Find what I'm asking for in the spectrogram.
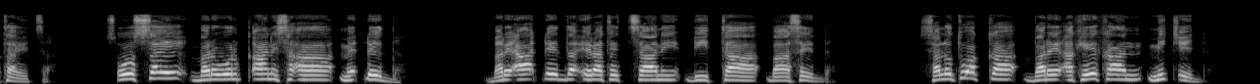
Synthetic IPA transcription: t̪ɐjet͡sːɐ̰ | t͡sʼo̞ːsːɐjbɐɾɛwɔlkʼːaːnsɐʔaːmɛɗːe̞ːd̪ːɐ | bɐɾɛaːɗːe̞ːd̪ːɐʔɛɾɐt̪ɛt͡sːaːnbiːt̪ːaːbaːse̞ːd̪ːɐ | sɐlɔt̪ʊwaːkːɐbɐɾɛʔɐke̞ːkaːnmɪt͡ʃʼːe̞ːd̪ːɐ̥

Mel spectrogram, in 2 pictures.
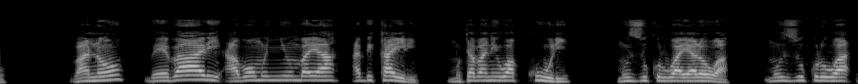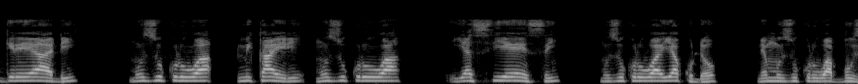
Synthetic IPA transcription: βano̞ | βe̞βaliʔaβo̞ːmuɲːuːmbajaːbikaiɾḭ | mutaβaniwakːuːli | muzukuluwajalo̞wa | muzukuluwaɡiɾejadi | muzukuluwa | mikaiɾimuzukuluwa | jasiesi | muzukuluwajakudo̞ | ne̞muzukuluwabuz

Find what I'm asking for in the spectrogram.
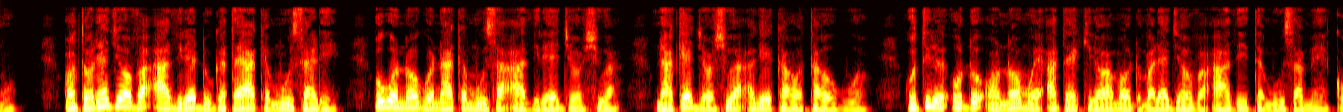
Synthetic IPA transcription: o | ɔtɔɾead͡ʒɛhɔvaʔaðiɾɛduːɡatajakɛmusaɾe | oɣwɔnɔɣwɔnakɛmusa̰ʔaðiɾɛd͡ʒɔʃua | nakɛd͡ʒɔʃuaʔaɣekaɔtaoɣwɔ | ɣotiɾeʔodoʔɔnɔmwɛʔatɛkiɾɛwamaodomaɾead͡ʒɛhɔva̰ʔaðetɛmusamɛk

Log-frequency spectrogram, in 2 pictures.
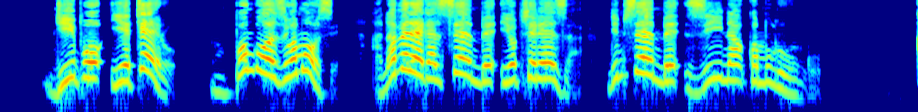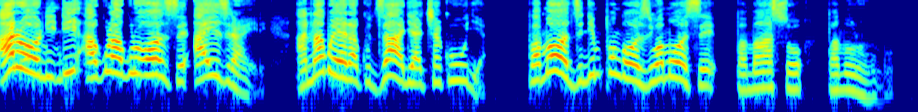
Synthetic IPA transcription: ndipɔjɛtɛɾɔ̰ | m̩pɔŋɡɔziwamɔsɛ̥ | a̰napɛɾɛk̬an̩sɛmbɛjɔpʰɛɾɛza̰ | ndim̩sɛmbɛzinakwamuluːŋɡu | aɾɔnindiʔakuluak̬uluɔnsɛʔais̬ɾaɛ̰li | anaɓwɛɾakud͡zaɗjat͡ʃakuɗja | pamɔd͡zindim̩pɔŋɡɔziwamɔsɛ | pamasɔ | pamulṵːŋɡu

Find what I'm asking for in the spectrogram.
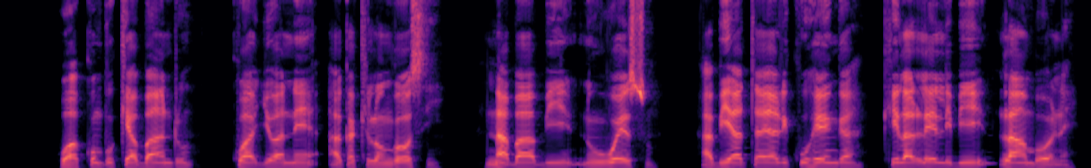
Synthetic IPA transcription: waːkɔmbukiabandu | kwaɟwanɛa̰kakilɔŋɡɔsi | nababinuːwɛsu | a̰bijatajalikuɦɛŋɡakʰilalɛlibilambɔnɛ̰

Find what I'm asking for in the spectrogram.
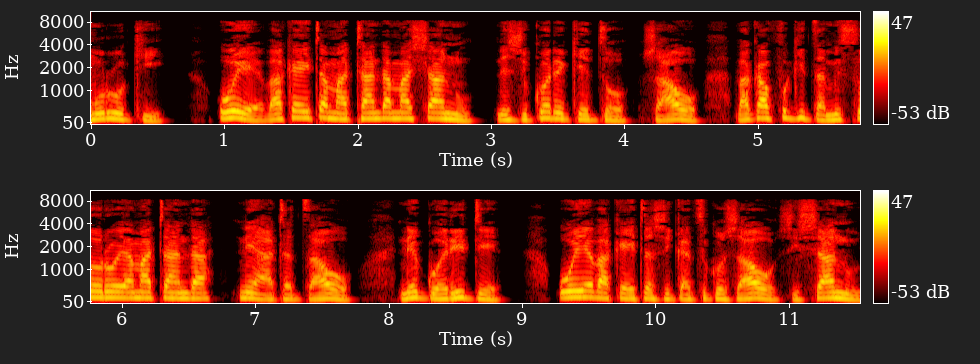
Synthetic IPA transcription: uɾuki | uje̞ʋakaitamatandamaʃanune̞ʐiko̞ɾe̞ke̞d͡zo̞ʐ̥aʋo̞ʋak̬afuk̬id͡zamiso̞ɾo̞jamatanda | ne̞ɦatad͡zaːʋo̞ | ne̞ɡʱo̞ɾiːdʱe̞ | uje̞ʋakaitaʐiɡʱad͡ziko̞ʐaʋo̞ʐ̥iʃanu

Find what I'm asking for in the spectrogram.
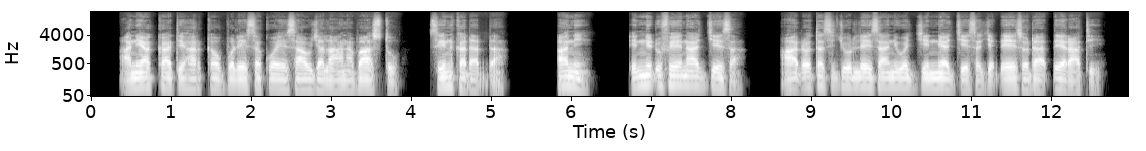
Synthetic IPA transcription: ʔɐ̰nɪɐkːaːt̪ɪɦɐɾkɐɔbːɔle̞ːsːɐkɔesaːwʊd͡ʒɐlaːnɐbaːst̪ʊ | sɪːŋkɐᶑɐ̰ᶑɐ̰ | ʔɐnɪ | ʔɪnːɪᶑʊfe̞ːnɐːd͡ʒːe̞ːsɐ̰ | ha̰ːᶑɔt̪ɐsɪd͡ʒo̞ːlːe̞ːɪsaːniːwɐd͡ʒːɪnːɪɐd͡ʒːe̞ːsɐd͡ʒɛᶑe̞ːsɔd̪aːᶑːe̞ːɾa̰ːt̪ɪ̰

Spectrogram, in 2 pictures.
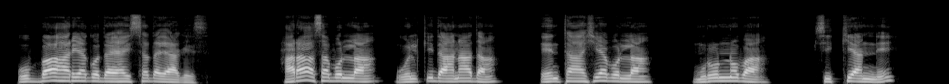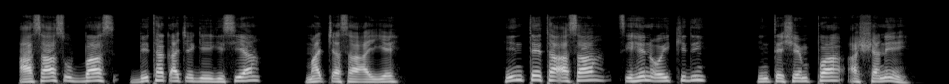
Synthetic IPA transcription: ʔʊbːaːhɐɾɪjaɡɔd̪ɐjhɐjsːɐd̪ɐjaːɡḛːs | hɐɾɐːsɐbɔlːɐwɔlkʼːɪd̪aːnaːd̪ɐ | ɛnt̪ːɐhɐʃ̬ɪjabɔlːɐ | mʊɾɔnːɔbaː | sɪkːɪjanːɛ | ʔɐsaːsʊbːaːsbɪt̪ɐkʼɐt͡ʃʼɛɡiːɡɪsɪja | mɐt͡ʃʼːɐsaːɐjːɛ | hɪnt̪ːɛt̪ɐʔːsaːt͡sʼɪhɛnɔjkːɪd̪ɪ | hɪnt̪ːɛʃɛmpːʊaːʔɐ̰ʃːɐneː

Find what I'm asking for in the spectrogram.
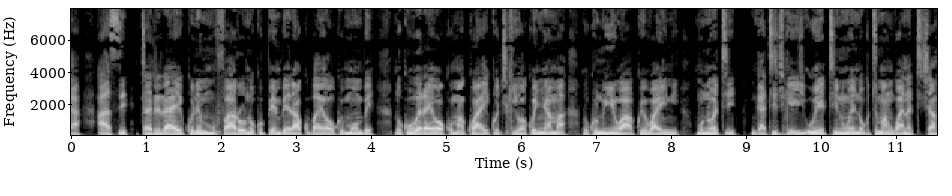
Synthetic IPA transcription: asitaɾiraikune̞mumufaɾo̞no̞kupe̞mbe̞ɾakuɓaiwakwe̞mo̞mbe̞no̞kuuɾaiwakwamakwaikud͡ʒɡiwakwe̞ɲamano̞kunwiwakwe̞waini | muno̞ti | ŋɡatid͡ʒɡe̞iuje̞tʰinwe̞no̞k̬utimaŋɡwanati̥t͡ʃa

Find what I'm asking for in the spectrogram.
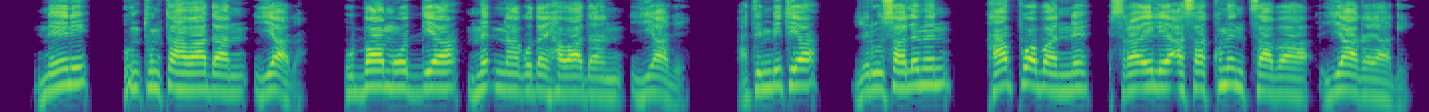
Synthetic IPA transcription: ne̞ːnɪ | ʔʊnt̪ːʊnt̪ːɐhɐwaːd̪ɐnjjaːɡɐ̰ | ʔʊbːaːmo̞ːd̪ːɪjaːmɛɗɪnaːɡɔd̪ɐjɦɐwaːd̪ɐnjɪjaːɡḛː | hɐ̰t̪ɪmbɪt̪ɪjaː | jɛɾʊsaːlɛmɛn | kaːpːʊwaːbaːnːɛʔɪsɾaːʔelɪjaɐsaːkʊmɛnt͡sːaːbaːjaːɡɐjaːɡḛː

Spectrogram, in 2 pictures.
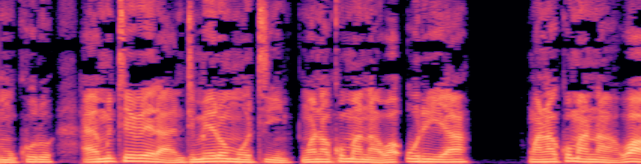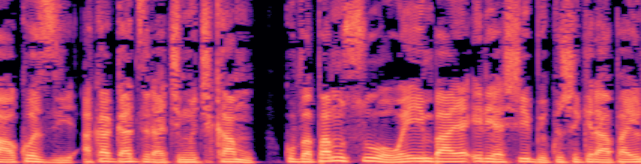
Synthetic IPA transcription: mukuɾu | ɦaimute̞ʋe̞ɾandimeɾo̞mo̞timwanako̞manawaʔuɾia | mwanako̞manawaɦako̞ziakaɡʱad͡ziɾat͡ʃimwe̞t͡ʃi̥kaːmu | kub͡vapamusuwo̞we̞imbajaʔiɾiaʃibʱikuʂik̬iɾapain

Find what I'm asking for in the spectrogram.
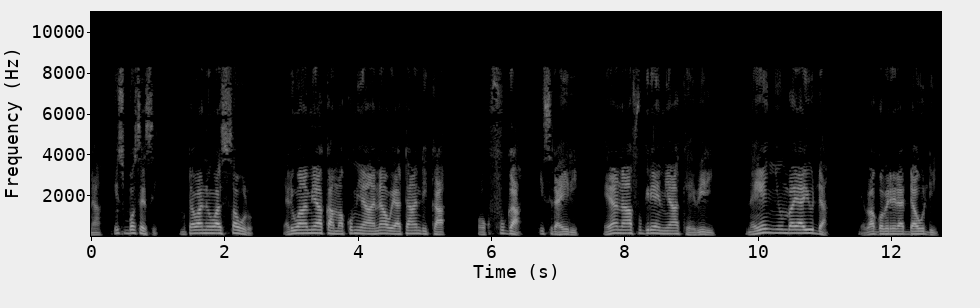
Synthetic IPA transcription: a | isbo̞se̞si | mutaβaniwasaulo̰ | ja̰liwaːmjaːkaːmakumjaːnawe̞jataːndika | oku̥fuɡa | isiɾaiɾi | e̞ɾanaːfuɡiɾe̞ːmjaːke̞ːβiɾi | naje̞ɲːuːmbajajuda̰ | nḛβaɡo̞βe̞ɾe̞ɾadaudḭ

